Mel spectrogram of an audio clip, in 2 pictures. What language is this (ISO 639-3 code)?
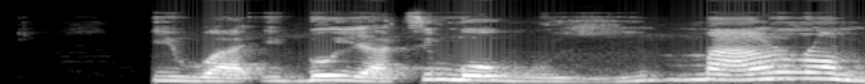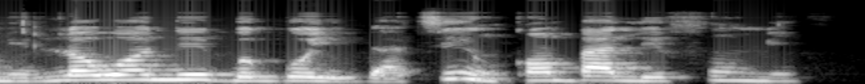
yor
